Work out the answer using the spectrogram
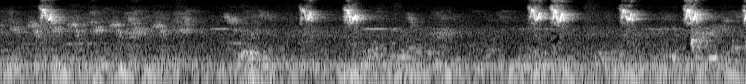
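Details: Scattered chirps from a male house sparrow, single and paired high notes spaced irregularly over quiet stretches, with a steady low hum underneath.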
